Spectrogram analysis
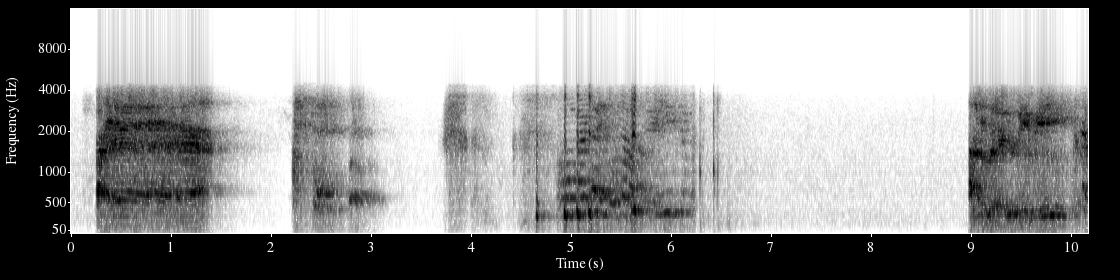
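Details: Several loud, drawn-out voiced belches in a row, some long and rumbling, deliberate burping.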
